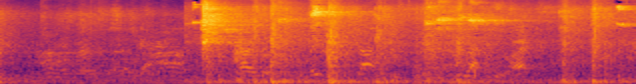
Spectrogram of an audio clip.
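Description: A basketball bouncing on a hardwood gym floor, a handful of separate bounces with the loudest from about two seconds in. Voices talk at the same time in the large hall.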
